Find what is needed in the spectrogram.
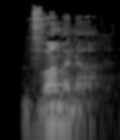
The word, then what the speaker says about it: Vamana: So I take the pronunciation of Vamana, where the V and the W, the V is close to a W, you catch that, from a YouTube channel which appears to be dedicated to a genuine and, what shall I say, authentic pronunciation of Sanskrit words, Vamana, obviously a word I enjoy saying.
